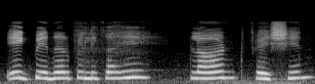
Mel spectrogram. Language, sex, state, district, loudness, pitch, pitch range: Hindi, female, Madhya Pradesh, Bhopal, -14 LUFS, 285 Hz, 280-305 Hz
